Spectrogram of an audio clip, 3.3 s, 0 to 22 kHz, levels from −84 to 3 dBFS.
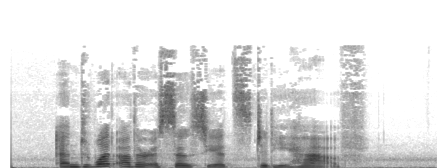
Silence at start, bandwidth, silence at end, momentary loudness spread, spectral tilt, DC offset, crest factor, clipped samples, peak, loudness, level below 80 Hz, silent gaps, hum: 0.1 s; 16.5 kHz; 0 s; 10 LU; -3 dB/octave; under 0.1%; 20 dB; under 0.1%; -2 dBFS; -21 LUFS; -44 dBFS; none; none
